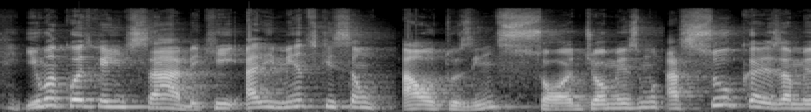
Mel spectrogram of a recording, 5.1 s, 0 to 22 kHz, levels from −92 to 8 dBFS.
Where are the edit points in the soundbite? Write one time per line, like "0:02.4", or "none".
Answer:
0:02.5
0:04.1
